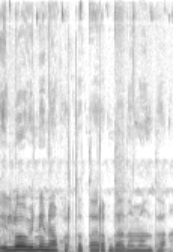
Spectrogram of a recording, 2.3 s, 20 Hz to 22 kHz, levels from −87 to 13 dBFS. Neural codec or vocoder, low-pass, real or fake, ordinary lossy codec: none; none; real; none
